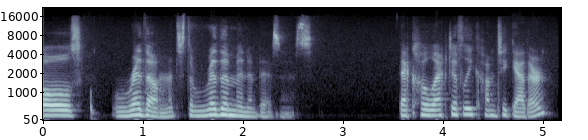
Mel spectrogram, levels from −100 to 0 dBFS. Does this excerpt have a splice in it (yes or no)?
no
